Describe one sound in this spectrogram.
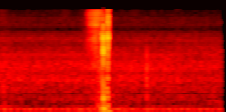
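A cup knocks on a stone counter.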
